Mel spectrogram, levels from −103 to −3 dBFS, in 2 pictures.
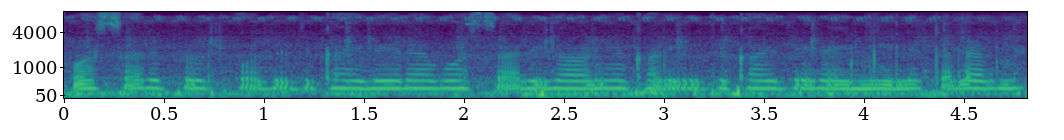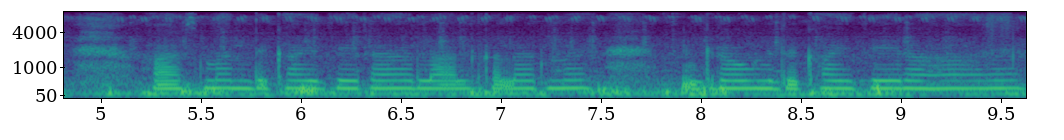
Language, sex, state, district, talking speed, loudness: Hindi, female, Chhattisgarh, Balrampur, 210 wpm, -37 LUFS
